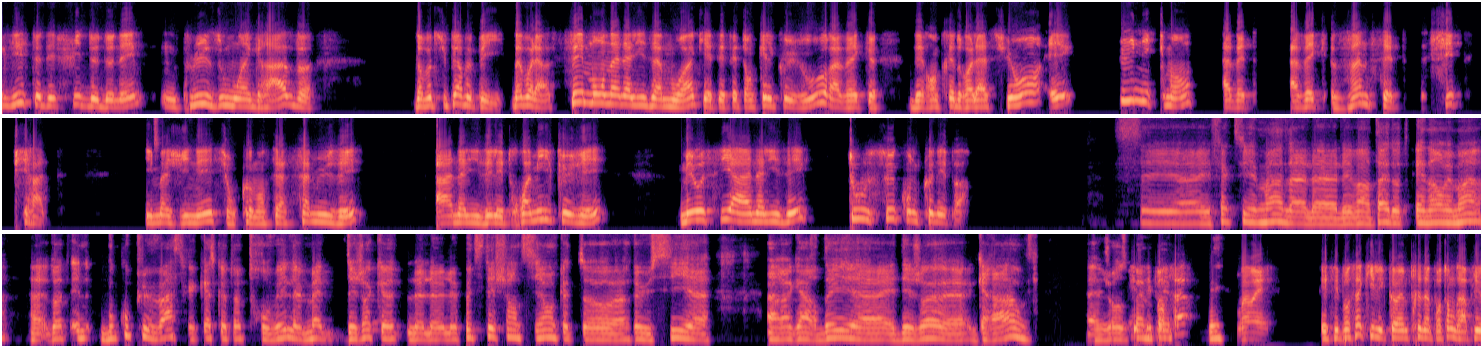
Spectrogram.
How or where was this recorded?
video call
